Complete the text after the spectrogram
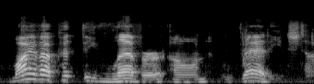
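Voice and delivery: ordinary talk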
